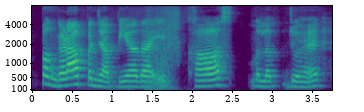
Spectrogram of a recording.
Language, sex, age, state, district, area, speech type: Punjabi, female, 30-45, Punjab, Jalandhar, urban, spontaneous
